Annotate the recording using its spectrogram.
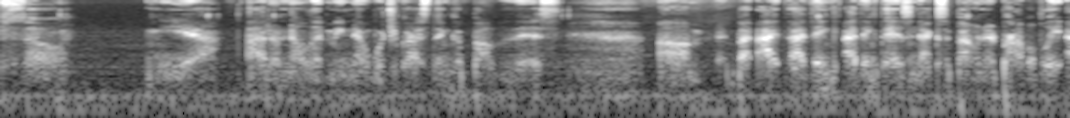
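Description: Whispered speech, soft and continuous after a short pause about a second in, with strong hissing s-sounds.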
